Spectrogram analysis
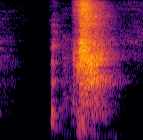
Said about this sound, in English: Excuse me. Sorry about that. Oh, I had a sneeze.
